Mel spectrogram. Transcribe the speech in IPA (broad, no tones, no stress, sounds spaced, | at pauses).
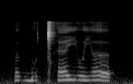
ɵ ɡ͡b u ǀʰ ɛ j u j ə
